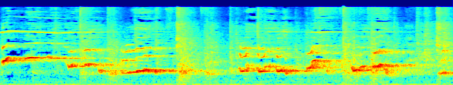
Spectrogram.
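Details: Hard-to-train Siberian Husky keeps up a continuous whiny, wavering vocal complaint, pitch bending up and down in short sweeping phrases, indoors with a faint low hum behind.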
